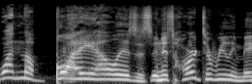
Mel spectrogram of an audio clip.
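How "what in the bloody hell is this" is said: acted-out, furious, angry screamed yelling. Retelling a character's outburst at lunch: imitating an angry scream. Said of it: "he just angrily sc-, screams, like".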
